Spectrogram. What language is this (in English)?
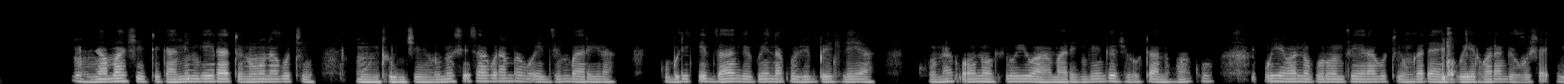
Ndau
